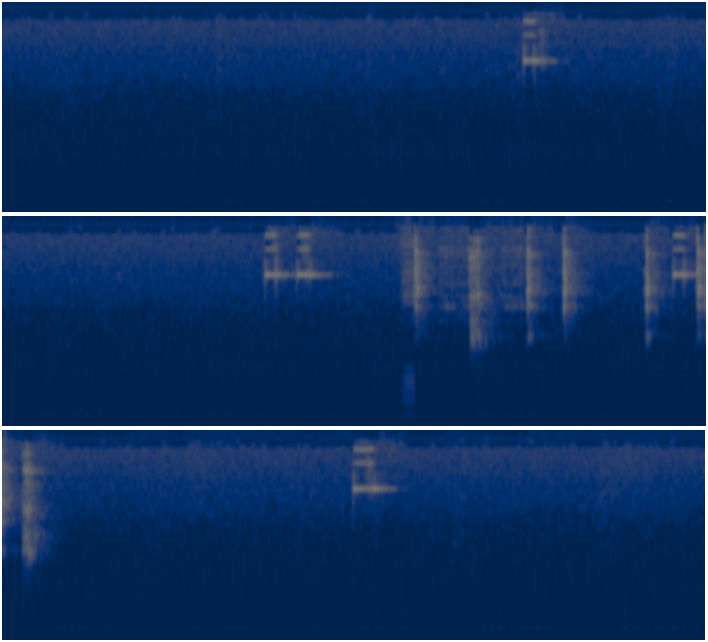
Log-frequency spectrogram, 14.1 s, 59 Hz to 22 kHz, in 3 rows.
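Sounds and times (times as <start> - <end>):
keypad buttons clicking: 7.4 - 9.7.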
